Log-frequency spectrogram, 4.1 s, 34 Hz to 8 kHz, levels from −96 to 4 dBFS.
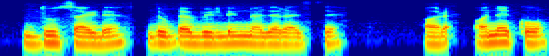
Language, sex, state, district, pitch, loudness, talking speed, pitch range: Bengali, male, West Bengal, Malda, 120 Hz, -18 LUFS, 130 wpm, 115-125 Hz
